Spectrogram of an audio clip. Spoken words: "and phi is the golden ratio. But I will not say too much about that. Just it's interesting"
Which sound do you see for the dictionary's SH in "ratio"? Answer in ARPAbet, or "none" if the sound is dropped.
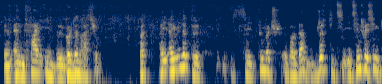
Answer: S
